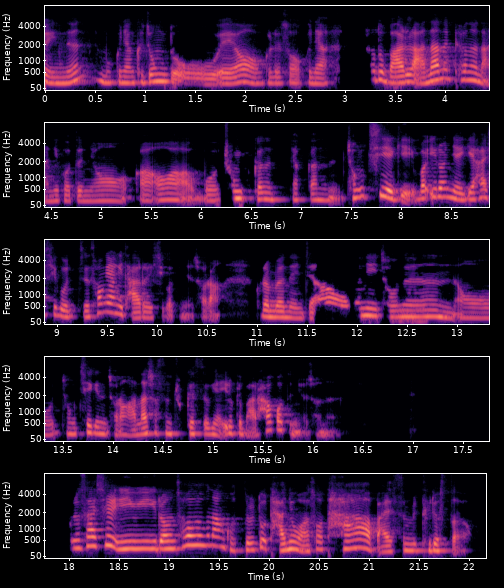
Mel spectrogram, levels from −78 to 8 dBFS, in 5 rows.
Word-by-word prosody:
있는? 180 +9 -1
뭐 185 -3 -2
그냥 180 -1 -2
그 190 - -5
정도예요. 170 -4 0
그래서 170 0 -6
그냥 165 -1 -3 0.4
저도 265 -1 0
말을 185 +1 +5
안 - - +4
하는 270 +4 +5
편은 255 -3 -1
아니거든요. 155 +1 -6
그니까 - - -2
어 180 +2 0
아 180 - 0
뭐 160 0 -6
좀 220 - +2
그러니까는 190 -2 -3
약간 180 +3 -6
정치 255 +5 -1
얘기 225 -4 +5
막 215 +2 +1
이런 265 -2 +2
얘기 195 -2 +1
하시고 210 0 -1
이제 175 0 -6
성향이 290 - +1
다르시거든요, 155 -3 -4
저랑. - - -6 0.4
그러면은 170 -4 +1
인제 145 - -5
"아 - - -2 0.4
어머니 215 -1 +1
저는 180 -2 -2
어 150 0 -7
정치 175 +1 -4
얘기는 190 -4 -1
저랑 155 -3 -5
안 145 +3 -3
하셨으면 185 0 0
좋겠어요." 180 -2 -4
그냥 165 - -3
이렇게 190 -1 -1
말하거든요, 270 +8 -2
저는. - - -13 1.8
그리고 250 0 -2
사실 315 +4 +5
이런 235 +1 +5
서운한 335 +1 +4
것들도 200 +5 -1
다녀와서 210 0 +2
다 240 +1 +4
말씀을 185 +2 -1
드렸어요. 185 0 -3
185 Hz, 365 characters per minute, -22 LUFS, 170-230 Hz, 1.8 s, 말을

